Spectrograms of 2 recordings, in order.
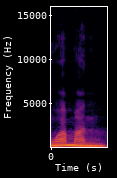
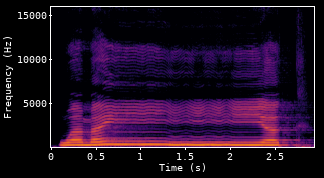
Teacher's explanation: Karena ada nun sukun yang ketemu sama huruf ya. Maka nun sukunnya lebur ke huruf ya. Jadi bukan waman tapi wamai. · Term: idgham bi gunnah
